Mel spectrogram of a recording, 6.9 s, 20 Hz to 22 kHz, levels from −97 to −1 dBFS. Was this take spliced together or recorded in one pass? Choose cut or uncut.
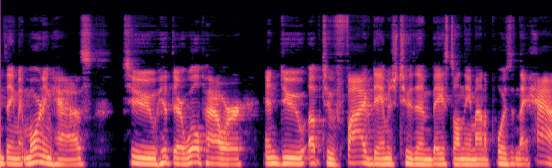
uncut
